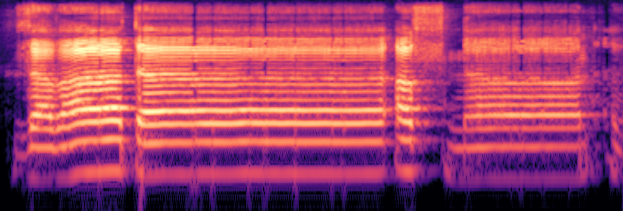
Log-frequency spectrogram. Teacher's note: ذَوَاتَا کے اوپر تا کو ہم نے لمبا کیا ہے کیونکہ اس کے اوپر مد ہے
